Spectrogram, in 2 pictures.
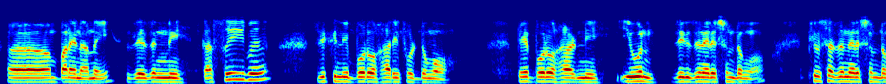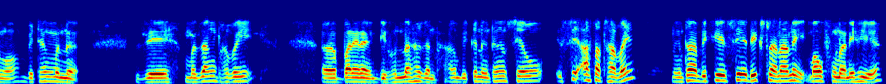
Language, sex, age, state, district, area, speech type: Bodo, male, 30-45, Assam, Udalguri, urban, conversation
